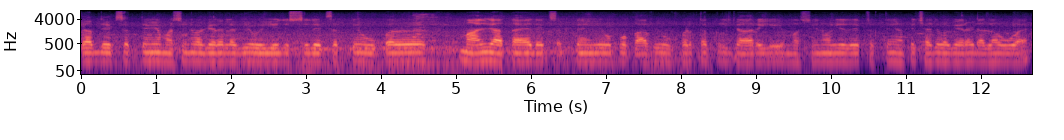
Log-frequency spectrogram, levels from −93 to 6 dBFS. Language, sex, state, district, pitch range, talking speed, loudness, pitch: Hindi, male, Bihar, Gaya, 110-115 Hz, 185 wpm, -25 LUFS, 110 Hz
